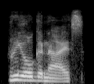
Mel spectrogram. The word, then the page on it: Reorganize: Indian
